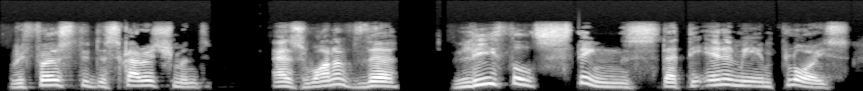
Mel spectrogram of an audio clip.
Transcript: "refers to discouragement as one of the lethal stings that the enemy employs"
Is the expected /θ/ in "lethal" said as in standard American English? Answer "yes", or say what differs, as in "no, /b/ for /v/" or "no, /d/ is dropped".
yes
